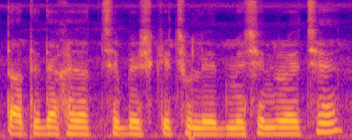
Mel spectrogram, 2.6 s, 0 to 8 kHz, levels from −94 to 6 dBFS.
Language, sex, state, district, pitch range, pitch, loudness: Bengali, male, West Bengal, Cooch Behar, 135-145 Hz, 140 Hz, -14 LUFS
